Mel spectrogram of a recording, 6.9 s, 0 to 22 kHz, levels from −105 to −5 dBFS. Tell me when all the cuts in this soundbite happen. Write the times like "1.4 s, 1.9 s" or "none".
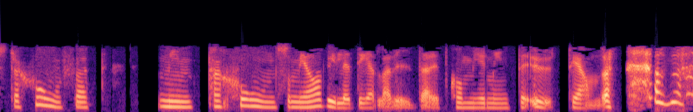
4.5 s, 4.9 s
